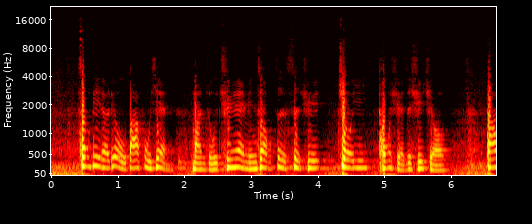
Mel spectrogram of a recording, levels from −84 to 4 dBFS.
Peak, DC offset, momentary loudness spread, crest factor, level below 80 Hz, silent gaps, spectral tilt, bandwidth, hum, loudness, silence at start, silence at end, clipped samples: -4 dBFS; under 0.1%; 12 LU; 18 dB; -42 dBFS; none; -9.5 dB/octave; 6.4 kHz; none; -23 LUFS; 0 s; 0 s; under 0.1%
